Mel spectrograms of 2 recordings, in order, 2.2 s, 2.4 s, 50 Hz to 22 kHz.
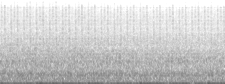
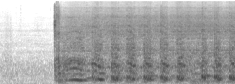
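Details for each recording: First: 1975 MG Midget 1500 after fitting an electronic ignition kit in a 45D distributor, fixing its starting problem: low, steady tick-over at 650–700 rpm with even pulses and no misses. It is idling smoothly, lower than it ever has. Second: 1975 MG Midget 1500 with a starting problem, spark plug tester fitted after the rotor arm was reset. It cranks, catches and runs lumpy with missing beats while the spark weakens off, a misfire from weak spark; the old coil is tried next.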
